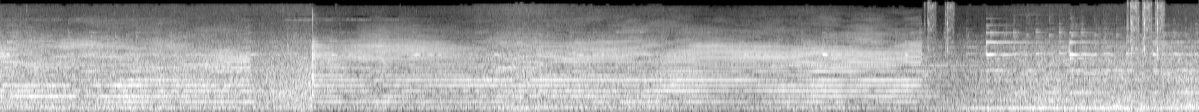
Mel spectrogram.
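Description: Trackmobile railcar mover's horn sounding in long, steady blasts, with a short break about three seconds in and a change in the chord near the end, over the low steady running of its engine. A few sharp clicks come near the end.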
